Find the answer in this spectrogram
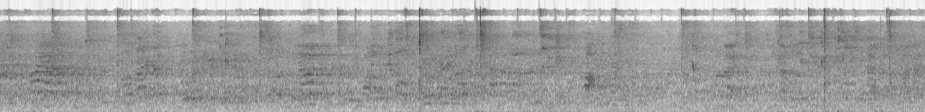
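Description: Badminton rackets hitting a shuttlecock during a doubles rally: sharp, short pings at uneven intervals, echoing in a large sports hall, over the chatter of many voices.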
